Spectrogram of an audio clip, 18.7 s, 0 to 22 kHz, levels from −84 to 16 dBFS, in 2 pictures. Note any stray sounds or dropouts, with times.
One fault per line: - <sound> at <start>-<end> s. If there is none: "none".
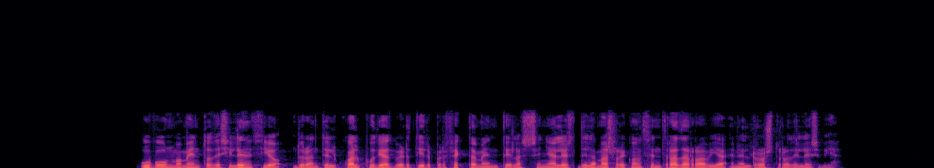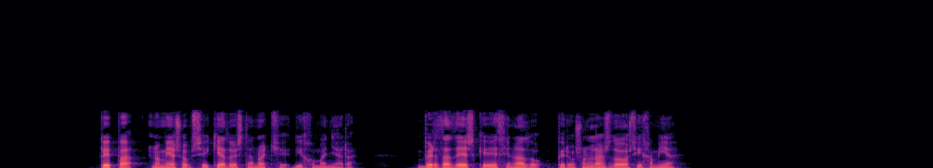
none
